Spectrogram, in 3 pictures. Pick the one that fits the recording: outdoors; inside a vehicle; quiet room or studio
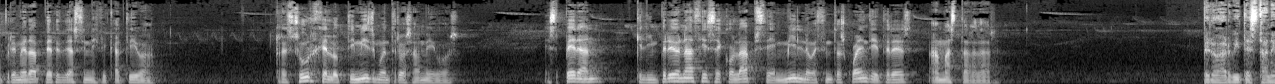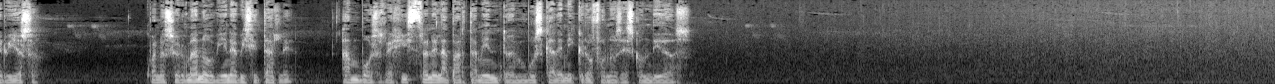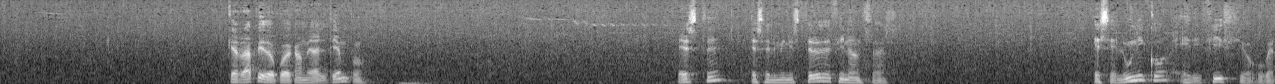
outdoors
